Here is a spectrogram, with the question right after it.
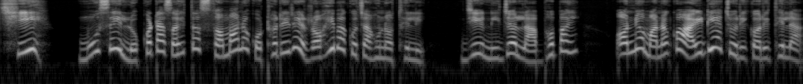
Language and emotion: Odia, disgusted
